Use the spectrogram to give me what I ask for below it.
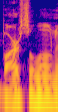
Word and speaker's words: Barcelona: We've heard it said both ways, and actually it was our tour guide right away that said Barcelona is perfectly acceptable.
